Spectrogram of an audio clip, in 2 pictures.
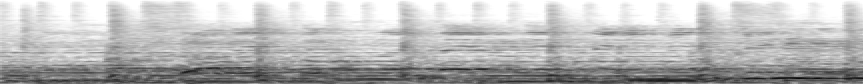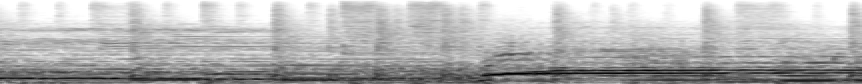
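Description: Live rock band playing through amplifiers: electric guitars, bass guitar, keyboard and drum kit over a steady beat. Near the end a note slides up and is held.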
